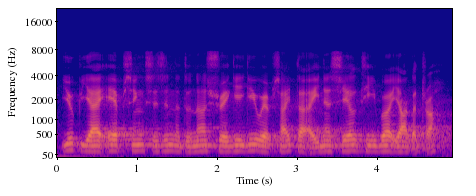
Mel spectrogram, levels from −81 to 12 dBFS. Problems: none marked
